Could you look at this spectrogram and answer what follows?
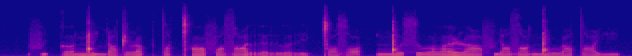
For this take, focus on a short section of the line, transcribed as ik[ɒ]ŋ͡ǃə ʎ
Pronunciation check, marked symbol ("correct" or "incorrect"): incorrect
